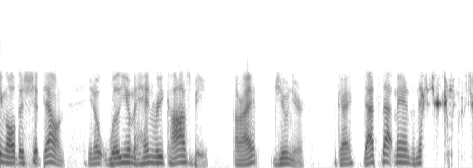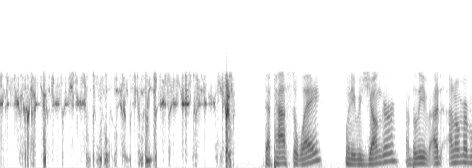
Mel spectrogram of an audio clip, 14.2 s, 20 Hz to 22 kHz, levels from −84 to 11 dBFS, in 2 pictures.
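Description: From 6.32 to 10.63 s, between "that man's" and "that passed away when", a codec payload misread replaces the speech with garbled warble barely following it. Unlike packet loss, sound continues throughout, which suggests octet-aligned AMR read as bandwidth-efficient. Around it, the AMR narrowband path's 4 kHz ceiling and light buzz fit 12.2 kbps.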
